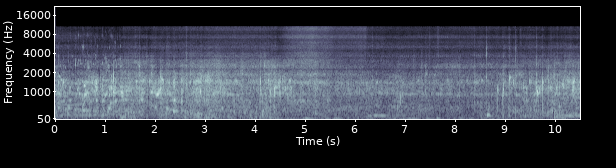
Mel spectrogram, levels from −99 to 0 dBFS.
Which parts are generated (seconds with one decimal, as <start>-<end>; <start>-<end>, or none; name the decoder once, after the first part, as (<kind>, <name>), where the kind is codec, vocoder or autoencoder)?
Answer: 1.3-10.5 (autoencoder, DAC-VAE)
